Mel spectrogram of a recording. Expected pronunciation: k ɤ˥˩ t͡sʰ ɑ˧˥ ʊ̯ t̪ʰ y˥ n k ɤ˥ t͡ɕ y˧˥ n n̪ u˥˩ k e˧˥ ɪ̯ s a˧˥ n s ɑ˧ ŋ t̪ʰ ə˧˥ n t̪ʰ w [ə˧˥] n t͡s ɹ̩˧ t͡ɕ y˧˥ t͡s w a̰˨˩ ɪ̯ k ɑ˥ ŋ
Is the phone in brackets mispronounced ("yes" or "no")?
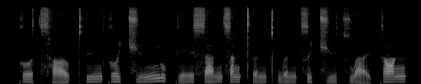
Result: no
